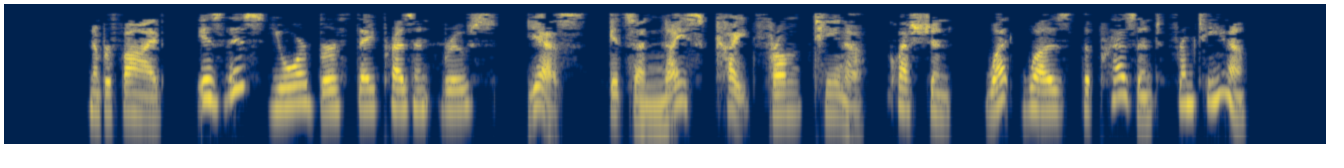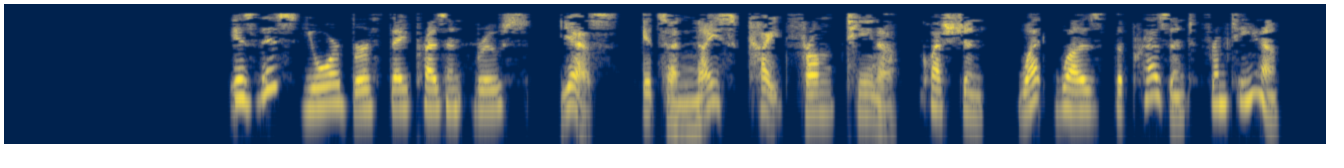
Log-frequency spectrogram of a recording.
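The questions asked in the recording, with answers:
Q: Question, what was the present from Tina?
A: A kite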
